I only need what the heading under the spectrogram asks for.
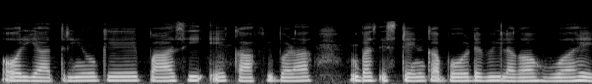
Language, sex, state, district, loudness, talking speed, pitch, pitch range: Hindi, female, Maharashtra, Mumbai Suburban, -15 LUFS, 160 wpm, 175 Hz, 165-180 Hz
